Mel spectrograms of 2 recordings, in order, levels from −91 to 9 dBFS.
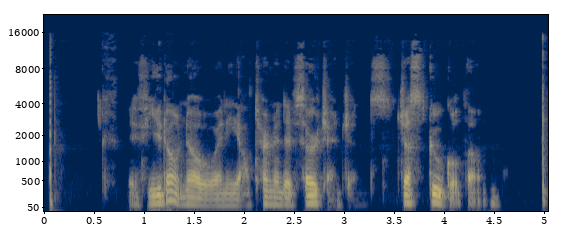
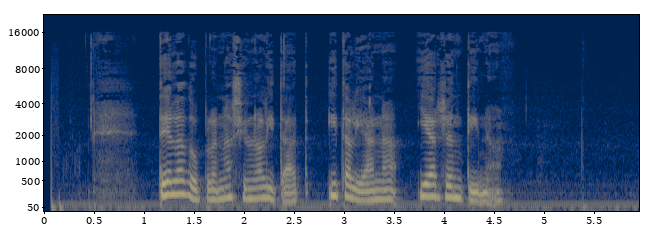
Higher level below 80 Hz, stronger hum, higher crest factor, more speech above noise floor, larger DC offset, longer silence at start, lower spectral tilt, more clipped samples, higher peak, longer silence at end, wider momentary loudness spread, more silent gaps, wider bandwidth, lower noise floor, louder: second, -60 dBFS vs -52 dBFS; neither; about the same, 20 dB vs 18 dB; about the same, 28 dB vs 25 dB; neither; about the same, 0.05 s vs 0.1 s; about the same, -5 dB/octave vs -6 dB/octave; neither; first, -4 dBFS vs -12 dBFS; about the same, 0 s vs 0 s; second, 14 LU vs 18 LU; neither; about the same, 16 kHz vs 16 kHz; about the same, -52 dBFS vs -53 dBFS; first, -24 LUFS vs -28 LUFS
